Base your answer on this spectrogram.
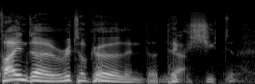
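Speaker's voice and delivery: put-on Japanese accent. Joking about walking around asking for a bathhouse: put-on Japanese accent. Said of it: "He can do the voice".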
